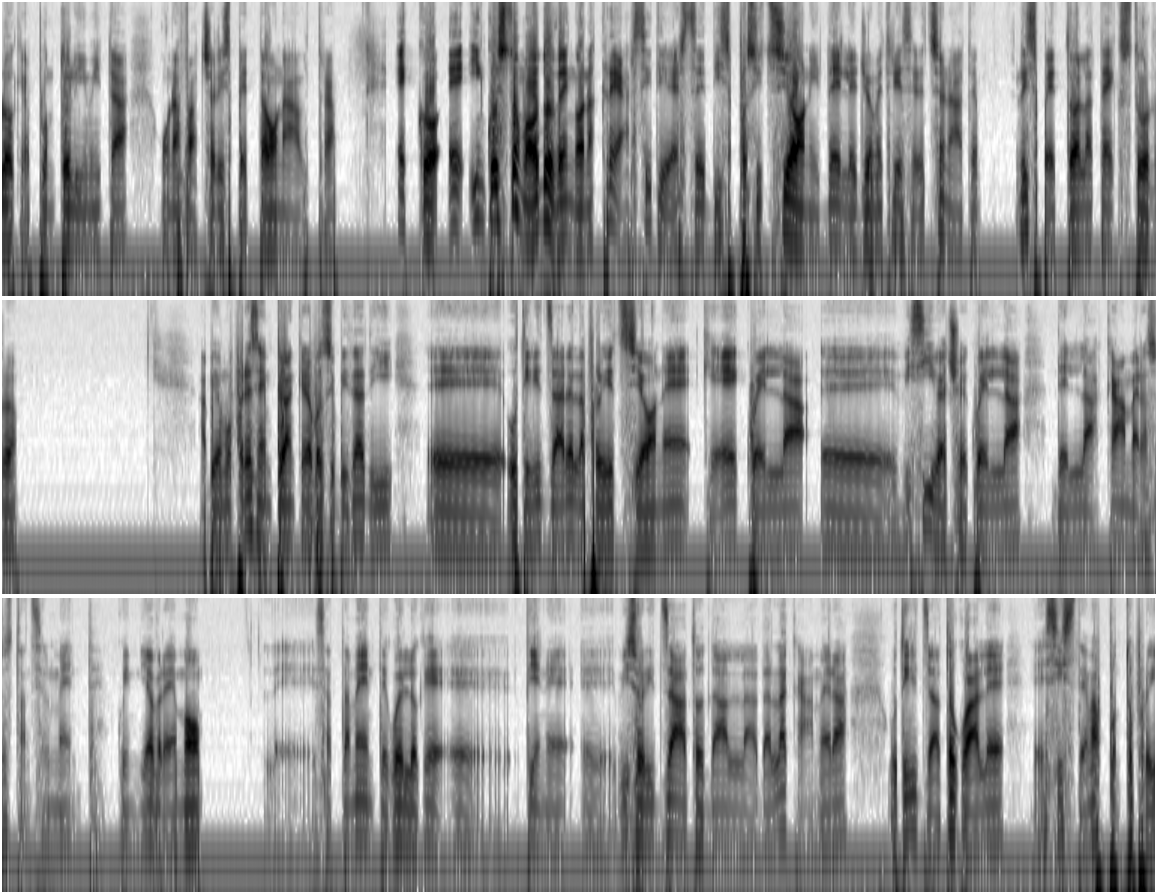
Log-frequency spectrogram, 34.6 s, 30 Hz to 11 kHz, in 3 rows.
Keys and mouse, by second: 13.1 u, 17.6 middle click, 23.3 middle click.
